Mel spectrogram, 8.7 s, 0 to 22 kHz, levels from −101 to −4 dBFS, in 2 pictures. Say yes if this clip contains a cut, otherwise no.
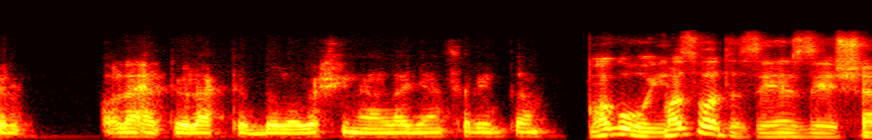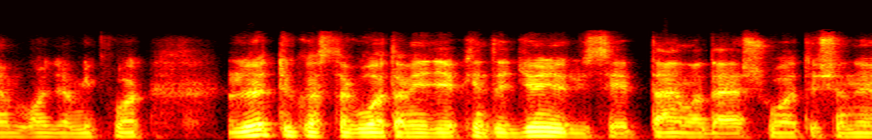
yes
